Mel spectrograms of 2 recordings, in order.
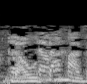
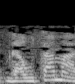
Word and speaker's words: Gautama: Gautama, Gautama, así es como se pronuncia.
